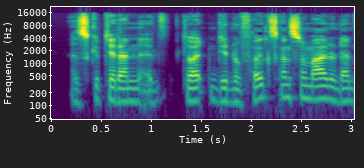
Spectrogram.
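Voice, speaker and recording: The recording is dry and close with no echo, carrying a man's medium-pitched voice. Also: very clean recording, silent background. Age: 30s. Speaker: podcast host. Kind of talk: casual chat.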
